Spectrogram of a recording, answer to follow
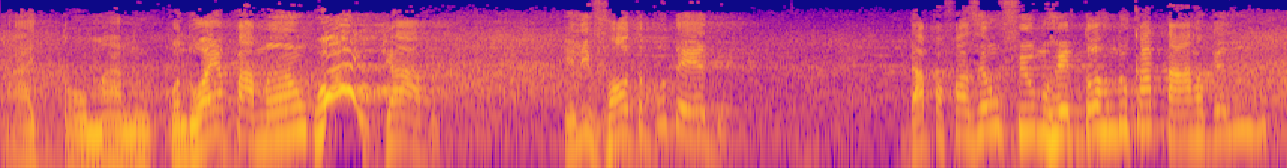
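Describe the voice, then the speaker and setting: A man with a Brazilian Portuguese accent doing a crude stand-up set on a theater stage, animated and laughing at his own jokes. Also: fairly high pitch. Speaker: stand-up comedian. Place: theater stage with live audience. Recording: echoey hall with room noise.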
